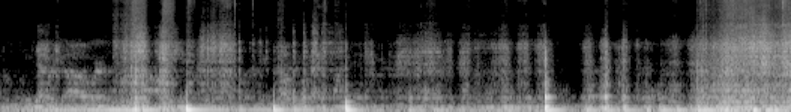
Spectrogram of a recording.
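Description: An inspection camera on its cable knocking and rubbing against the inside of a hollow acoustic guitar body, giving a series of sharp knocks over a low steady hum.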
